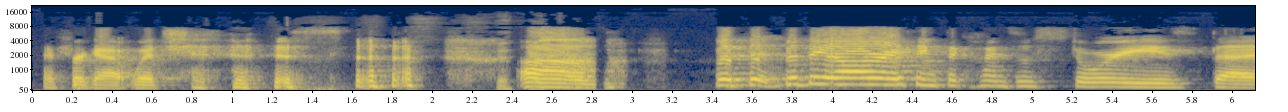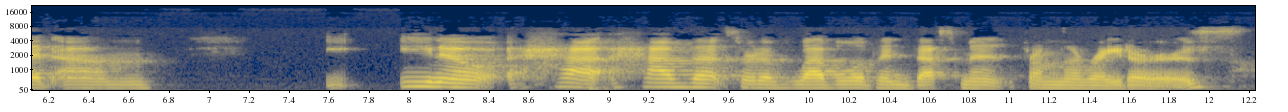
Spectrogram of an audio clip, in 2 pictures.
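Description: A woman's voice: on the low side, animated, measured pace, a bit bright, highs cut off. A woman speaking as a magazine editor in a conversational interview, explaining things thoughtfully.

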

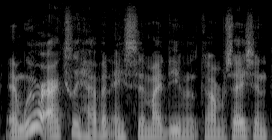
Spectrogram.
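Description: A man's voice: mid-range voice, expressive, fast talker, vocal fry, sharp tone, no echo, studio quality. A man in his forties hosting a podcast in casual chat, rambling with restarts and wry asides. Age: 40s. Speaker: podcast host.

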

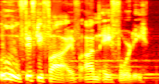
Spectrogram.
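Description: A man's voice: lowish voice, huge pitch swings, unhurried, gravelly, over music. A man playing a tabletop game, talking casually in a wry, blunt way. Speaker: player.

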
